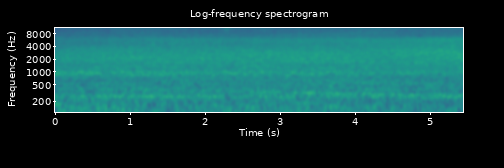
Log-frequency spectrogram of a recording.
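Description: A red DB S-Bahn electric train running in along an underground station platform. Its wheels make a steady rolling rumble, with a steady hum from the train under it.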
